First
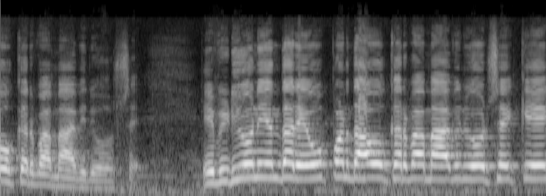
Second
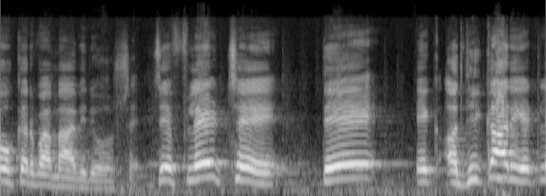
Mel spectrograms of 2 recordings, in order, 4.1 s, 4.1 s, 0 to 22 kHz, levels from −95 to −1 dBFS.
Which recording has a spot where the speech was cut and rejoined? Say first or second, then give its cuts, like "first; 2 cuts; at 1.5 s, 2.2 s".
second; 1 cut; at 1.1 s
